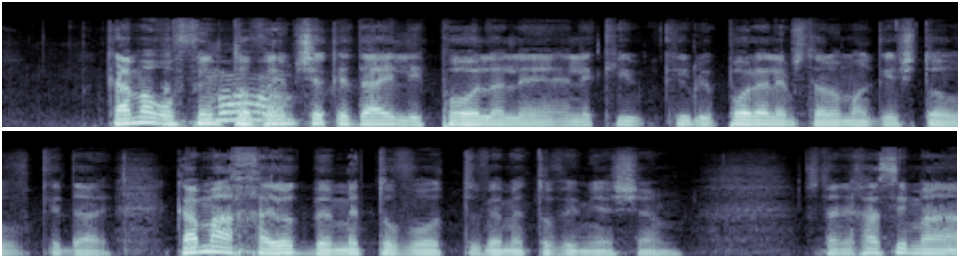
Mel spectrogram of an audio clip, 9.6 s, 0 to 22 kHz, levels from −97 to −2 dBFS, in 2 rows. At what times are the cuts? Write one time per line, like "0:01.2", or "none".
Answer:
0:07.2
